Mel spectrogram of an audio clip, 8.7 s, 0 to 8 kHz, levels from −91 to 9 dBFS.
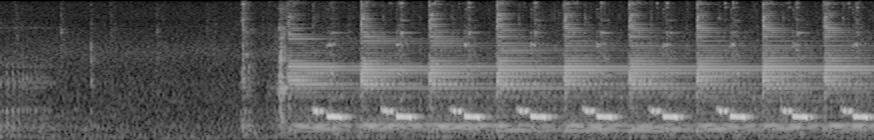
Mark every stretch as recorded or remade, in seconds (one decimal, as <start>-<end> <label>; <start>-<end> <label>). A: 0.0-8.7 recorded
